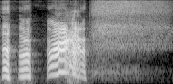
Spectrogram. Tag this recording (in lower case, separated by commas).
laughter, human voice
